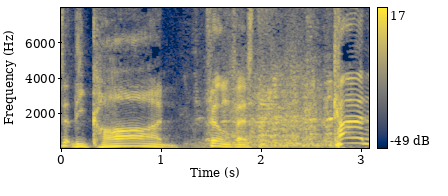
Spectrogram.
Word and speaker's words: Cannes: Cannes is the French pronunciation. If you say Cannes, it really pisses off French people. So I always say Cannes.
